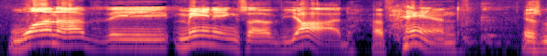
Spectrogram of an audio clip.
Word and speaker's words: yad: It's spelled Y-A-D and pronounced Yod.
